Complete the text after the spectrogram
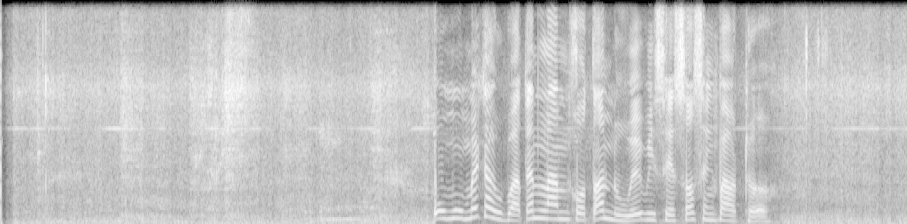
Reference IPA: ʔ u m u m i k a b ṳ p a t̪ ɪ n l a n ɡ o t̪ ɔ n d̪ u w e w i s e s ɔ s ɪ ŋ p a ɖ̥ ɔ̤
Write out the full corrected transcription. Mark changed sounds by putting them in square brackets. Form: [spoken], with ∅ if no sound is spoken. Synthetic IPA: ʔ u m u m [e] k a b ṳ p a t̪ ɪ n l a n [k] o t̪ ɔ n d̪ u w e w i s e s ɔ s ɪ ŋ p a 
